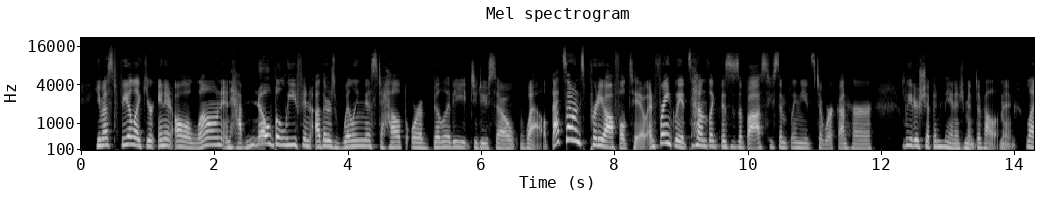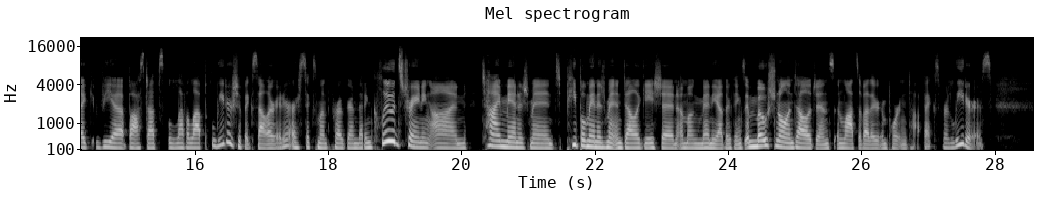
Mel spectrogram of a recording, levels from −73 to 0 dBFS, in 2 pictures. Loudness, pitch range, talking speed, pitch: -23 LUFS, 150-205 Hz, 175 wpm, 170 Hz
